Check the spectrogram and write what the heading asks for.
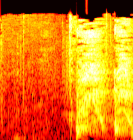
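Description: A person's loud, breathy vocal bursts close to the microphone, starting about halfway in and coming in a few pulses, like a cough or a laugh.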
